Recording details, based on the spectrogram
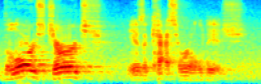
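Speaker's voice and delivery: put-on light Southern twang. Retelling a scripture line as if said by a Southerner, in a Southern twang. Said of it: "say it with a little more southern twang".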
